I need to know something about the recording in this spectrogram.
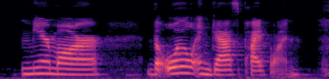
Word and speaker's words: Myanmar: I think it's pronounced Myanmar, the oil and gas pipeline.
